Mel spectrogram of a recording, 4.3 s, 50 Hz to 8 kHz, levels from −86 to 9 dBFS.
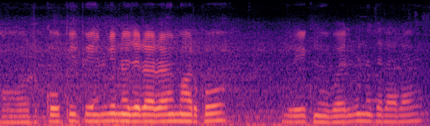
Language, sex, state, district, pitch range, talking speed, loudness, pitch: Hindi, male, Rajasthan, Jaipur, 145-165 Hz, 235 wpm, -17 LUFS, 155 Hz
